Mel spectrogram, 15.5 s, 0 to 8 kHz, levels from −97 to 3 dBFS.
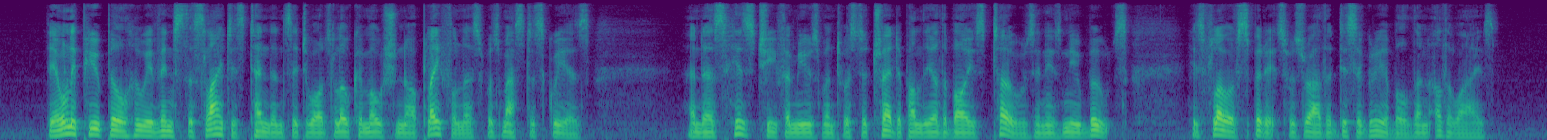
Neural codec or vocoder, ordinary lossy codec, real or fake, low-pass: none; AAC, 48 kbps; real; 7.2 kHz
